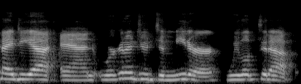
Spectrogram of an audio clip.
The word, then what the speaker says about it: Demeter: and we're gonna do demeter we looked it up it's demeter not demeter i was saying it wrong um and she is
